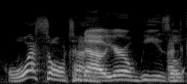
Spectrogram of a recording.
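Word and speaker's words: Weselton: Yeah, Weaselton. It's pronounced Wesselton.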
